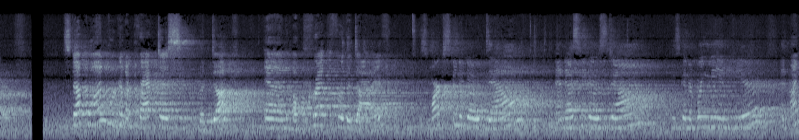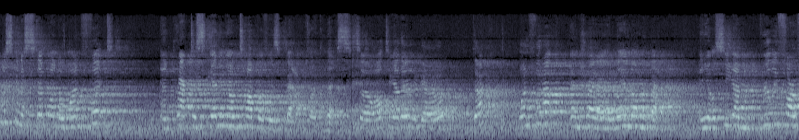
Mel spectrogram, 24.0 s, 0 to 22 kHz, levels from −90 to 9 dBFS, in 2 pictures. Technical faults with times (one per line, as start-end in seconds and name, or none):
none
